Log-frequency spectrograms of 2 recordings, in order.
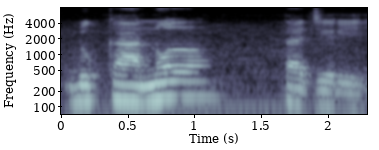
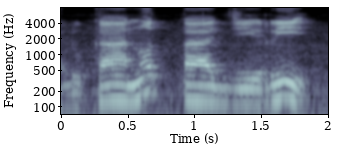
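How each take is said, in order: First: An L sound links the two words. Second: A doubled T sound links the two words. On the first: The speaker calls it wrong. "awas, jangan dibaca dukanul tajiri" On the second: The speaker calls it right. "huruf ta ini adalah huruf syamsiyah"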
